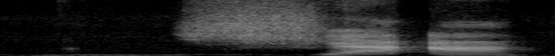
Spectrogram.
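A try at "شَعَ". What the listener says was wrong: Enggak ada yang panjang. Sya'a. Sya'a pendek, gak ada yang panjang.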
